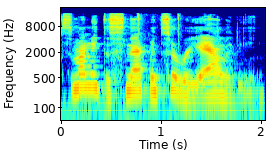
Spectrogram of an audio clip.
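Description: A woman's voice: fairly high pitch, lively intonation, quick pace, noisy background. A woman giving a casual tarot reading to camera, blunt and emphatic, repeating her points and swearing freely. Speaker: tarot reader. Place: indoor room at a table.

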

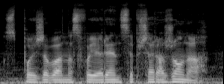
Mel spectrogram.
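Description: A man's voice: on the low side, level tone, normal speed, slight background noise. A man narrating a fantasy audiobook in a dramatic, scripted storytelling style.

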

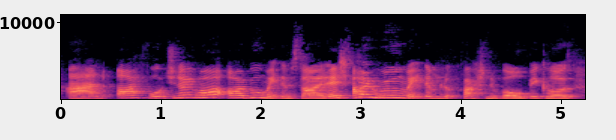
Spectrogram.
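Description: A woman's voice: a little high, animated, moderate pace, sharp tone, lo-fi sound. Chatty woman in an echoey bedroom. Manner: chatty, addresses viewers as guys. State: slightly losing her voice. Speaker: fashion vlogger. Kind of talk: chatty clothing haul. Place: bedroom, seated on a bed.

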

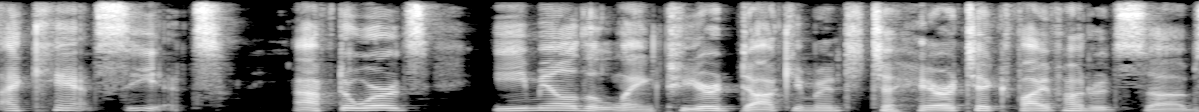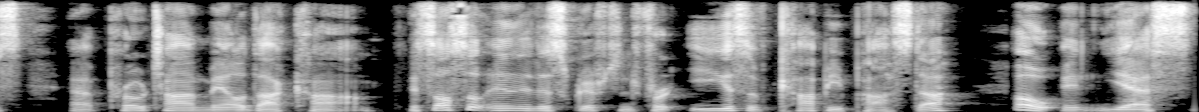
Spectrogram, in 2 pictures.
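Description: A man with a mid-range voice speaks as a channel host. He delivers scripted voice-over straight to his viewers, with a playful manner and a close-mic sound. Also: mid-range voice. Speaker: video creator and channel host.

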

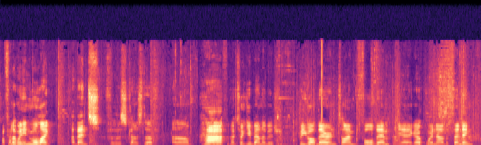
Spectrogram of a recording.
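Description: A man's voice: low-pitched, animated, quick pace, bright, forceful tone, slight background noise. A man giving casual, sweary let's play commentary, telling the story in mock-grand announcer phrases and repeating himself for emphasis. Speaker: gaming video creator.

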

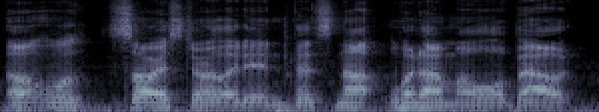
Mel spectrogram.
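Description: A man's voice: mid-range voice, fairly even intonation, moderate pace, a bit bright, faint music behind. A man in his thirties giving casual let's-play commentary, rambling informally as he thinks aloud into a headset. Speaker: gaming video host.

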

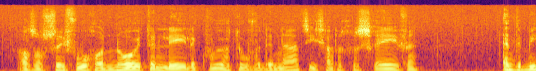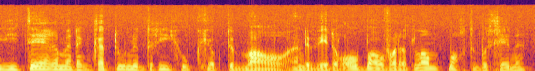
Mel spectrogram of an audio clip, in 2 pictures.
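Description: A man's voice: mid-range voice, darkish tone. A man narrating a radio drama in a scripted, dry and ironic way.

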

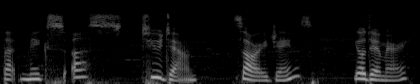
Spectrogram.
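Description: A woman's voice: on the high side, animated, slow, darkish tone, faint music behind, full character voice. A woman acting an anxious, polite society wife in a radio play. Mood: polite, weary.

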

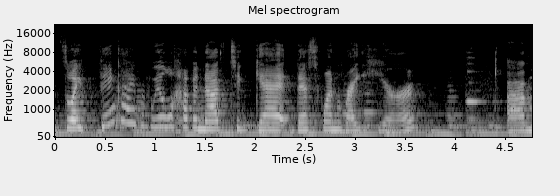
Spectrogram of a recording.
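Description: A young woman chatters bubbly and gushing over a game, her high voice a little worn because she is losing it. Gasps and giggles slip between her lines. Upbeat background music plays clearly beneath her. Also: pushed and bright. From Canada. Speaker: gaming channel host. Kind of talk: casual game commentary.

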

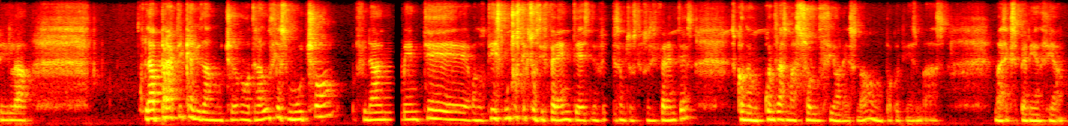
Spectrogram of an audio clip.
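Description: A man's voice: high voice, darkish tone. Thoughtful Spanish man on a video call. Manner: thoughtful, with many restarts and tag questions. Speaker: literary translator. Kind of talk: interview over video call. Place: small room at home with bookshelf. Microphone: earphone mic on video call. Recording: roomy, dull lo-fi call audio.

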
